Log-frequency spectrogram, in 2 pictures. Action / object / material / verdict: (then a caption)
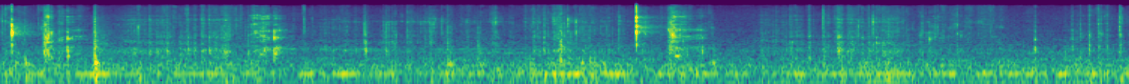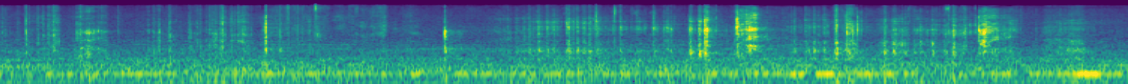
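scrape / bar of soap shaved with a metal blade / soap / none. A metal blade shaves flakes off the edge of a peach-colored solid bar of soap held in the hand. Quiet, bright, crisp scraping strokes come at an irregular pace, with occasional sharper clicks, over a faint steady low hum.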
